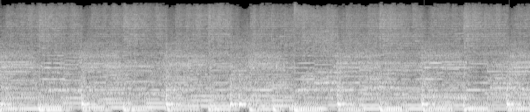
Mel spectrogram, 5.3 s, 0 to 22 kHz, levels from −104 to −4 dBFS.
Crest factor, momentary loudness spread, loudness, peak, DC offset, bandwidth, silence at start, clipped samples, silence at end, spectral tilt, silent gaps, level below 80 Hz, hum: 12 dB; 1 LU; -13 LUFS; 0 dBFS; under 0.1%; 20 kHz; 0 s; under 0.1%; 0 s; -5 dB/octave; none; -18 dBFS; none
